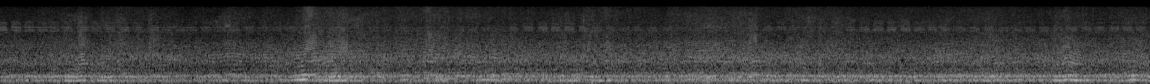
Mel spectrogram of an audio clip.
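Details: Honeybee swarm buzzing out of its hive: a dense, steady drone of many overlapping wingbeats, low and humming, with brief louder passes of individual bees close by, continuous throughout.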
